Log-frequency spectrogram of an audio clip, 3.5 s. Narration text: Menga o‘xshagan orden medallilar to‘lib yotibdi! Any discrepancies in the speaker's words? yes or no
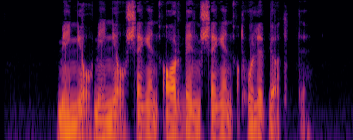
yes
